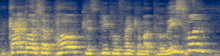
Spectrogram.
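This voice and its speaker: A man's voice: high-pitched, sing-song, very fast, reverberant, far from the mic, noisy background. An English man performing a chatty, self-deprecating stand-up comedy set in a basement comedy club. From England.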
